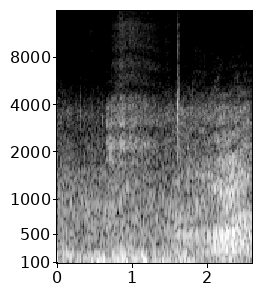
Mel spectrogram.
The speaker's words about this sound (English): Busy, busy road. So let's see if I can wrap this episode up without too much traffic noise.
